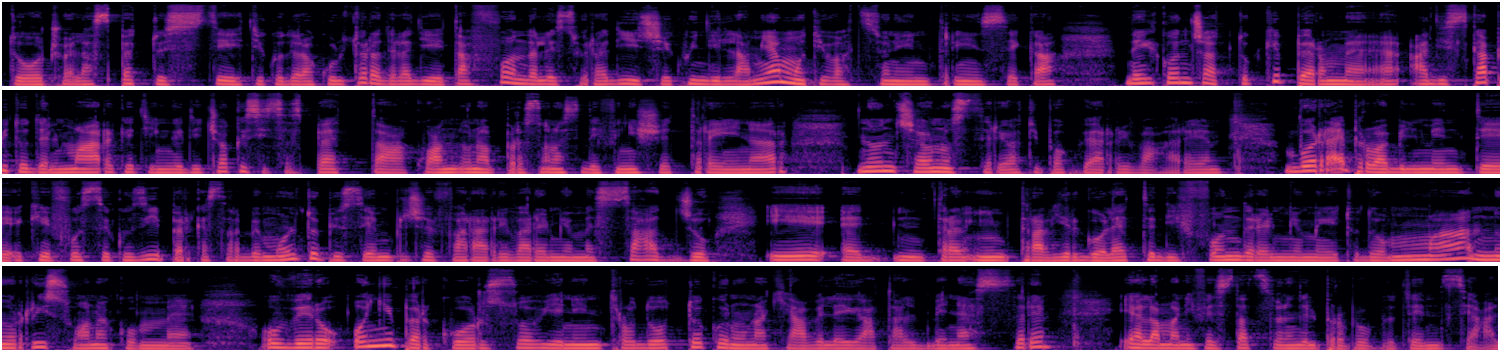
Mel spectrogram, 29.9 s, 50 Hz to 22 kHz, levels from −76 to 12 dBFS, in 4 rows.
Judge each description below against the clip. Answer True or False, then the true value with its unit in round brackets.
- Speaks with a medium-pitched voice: True (150 Hz)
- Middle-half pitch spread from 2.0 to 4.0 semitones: True (2.6 semitones)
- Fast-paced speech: True (175 wpm)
